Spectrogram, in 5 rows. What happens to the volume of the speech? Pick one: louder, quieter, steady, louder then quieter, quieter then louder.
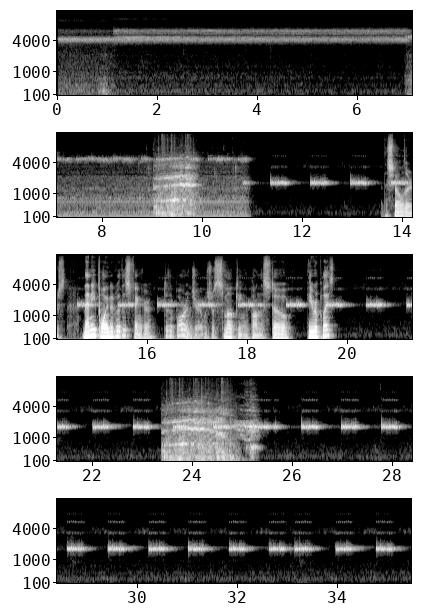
quieter then louder.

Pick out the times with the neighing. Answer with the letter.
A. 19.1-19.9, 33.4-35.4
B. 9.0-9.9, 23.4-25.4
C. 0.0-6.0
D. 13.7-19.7
B.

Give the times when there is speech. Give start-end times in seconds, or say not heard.
13.7-19.7.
